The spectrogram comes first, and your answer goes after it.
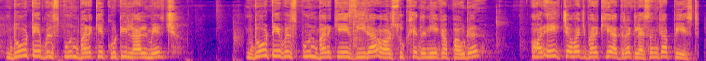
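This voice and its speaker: A woman hosting a cooking vlog with a hoarse voice, explaining each step patiently with chatty asides. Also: high-pitched, warm tone. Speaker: cooking channel host.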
